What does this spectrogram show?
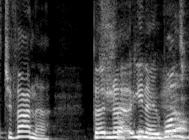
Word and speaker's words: Giovanna: tv i'm always giovanna my name's not javana it's javanna but no you know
